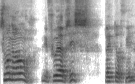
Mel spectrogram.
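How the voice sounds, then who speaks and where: Vocal fry runs through a man's speech in a French accent. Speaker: mathematician. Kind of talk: lecture. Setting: conference talk with audience. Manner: halting.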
